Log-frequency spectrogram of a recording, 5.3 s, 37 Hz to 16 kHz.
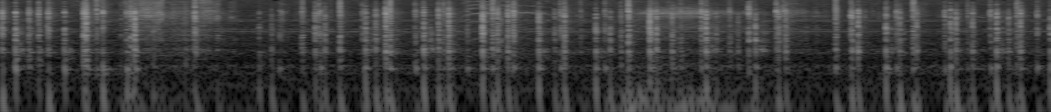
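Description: An empty, capped, clear plastic Smartwater bottle, large (about 1 L) and hollow, is held upright in both hands and tapped and squeezed with the fingertips in front of the microphone. A rapid, irregular stream of short, dull, hollow taps and soft crinkling squeezes is heard, mostly low and thumpy with little brightness and each tap dying away almost at once.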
